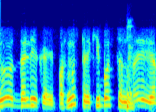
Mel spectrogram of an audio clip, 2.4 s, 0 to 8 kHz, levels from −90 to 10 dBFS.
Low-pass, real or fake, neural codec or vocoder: 7.2 kHz; real; none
